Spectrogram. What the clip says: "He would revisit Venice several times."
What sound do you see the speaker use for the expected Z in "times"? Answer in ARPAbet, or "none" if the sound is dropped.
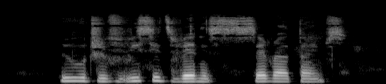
S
